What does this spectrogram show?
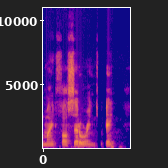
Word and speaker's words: falsetto: Okay, it's called falsetto. You can say it like an Italian, right? You'll see me get Italian a few times. I'm not Italian, but it's fun. Okay, so that's my falsetto.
